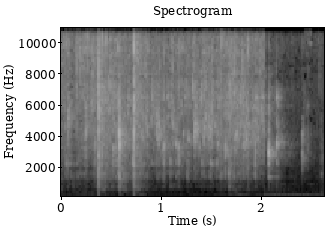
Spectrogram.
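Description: Curry leaves fry in hot peanut oil in a pan for pepper chicken, a steady loud sizzle broken by several sharp crackles and pops, close up with no talking.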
